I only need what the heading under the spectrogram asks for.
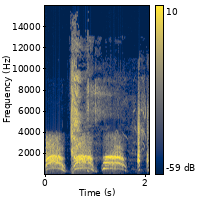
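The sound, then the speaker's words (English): A person on the Country 104 radio show imitates a crow with three loud, harsh, drawn-out caws in quick succession, each with a raspy, arching tone, followed by a couple of short, sharp breathy bursts. “Can we get your best crow?”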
